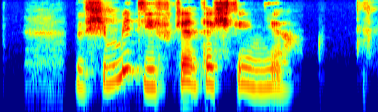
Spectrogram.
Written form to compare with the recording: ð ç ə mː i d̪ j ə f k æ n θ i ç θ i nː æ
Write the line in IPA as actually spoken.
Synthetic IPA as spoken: ð ç ə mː i d̪ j ə f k æ n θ æ ç θ i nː i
